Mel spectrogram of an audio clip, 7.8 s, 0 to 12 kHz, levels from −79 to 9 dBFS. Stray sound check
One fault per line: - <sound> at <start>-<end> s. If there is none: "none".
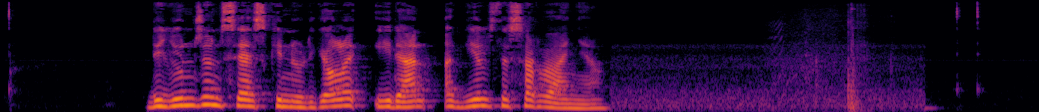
- squeak at 5.7-6.8 s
